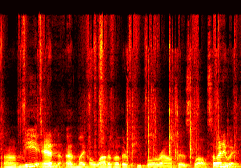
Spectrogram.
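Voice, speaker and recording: A woman's voice: on the low side, fairly even intonation, a little fast, noisy background. Congested, nasal-sounding woman reading tarot. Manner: chatty, checks in often with the audience. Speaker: tarot reader. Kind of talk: casual tarot reading monologue.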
